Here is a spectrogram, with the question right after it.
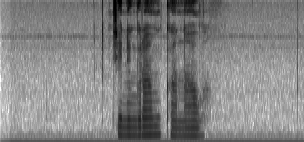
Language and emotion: Russian, sad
